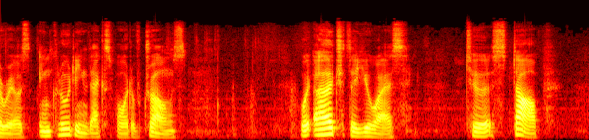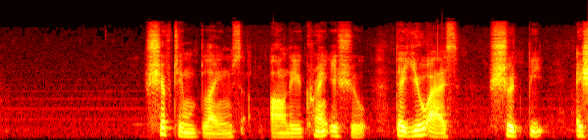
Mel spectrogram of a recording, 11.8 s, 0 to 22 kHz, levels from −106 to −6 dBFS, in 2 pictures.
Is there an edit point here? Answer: yes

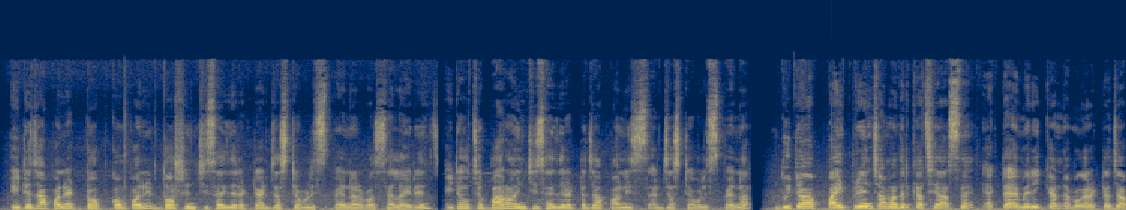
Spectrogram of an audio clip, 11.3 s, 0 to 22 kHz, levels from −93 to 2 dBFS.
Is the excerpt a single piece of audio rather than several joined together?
no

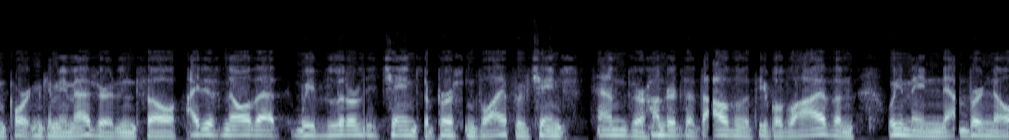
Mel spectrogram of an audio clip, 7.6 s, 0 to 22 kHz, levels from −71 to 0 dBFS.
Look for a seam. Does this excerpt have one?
yes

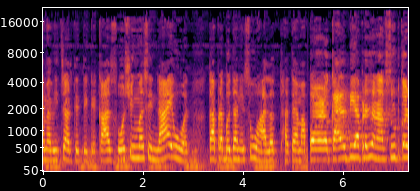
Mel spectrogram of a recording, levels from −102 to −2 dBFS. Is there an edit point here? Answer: yes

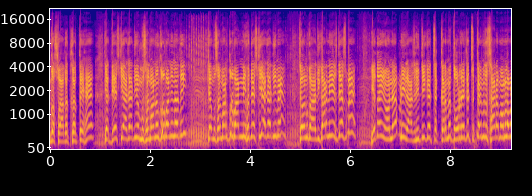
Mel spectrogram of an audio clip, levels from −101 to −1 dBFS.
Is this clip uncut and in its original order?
no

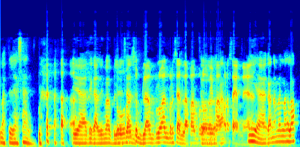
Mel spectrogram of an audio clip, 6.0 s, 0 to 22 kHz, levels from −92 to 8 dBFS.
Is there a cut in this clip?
no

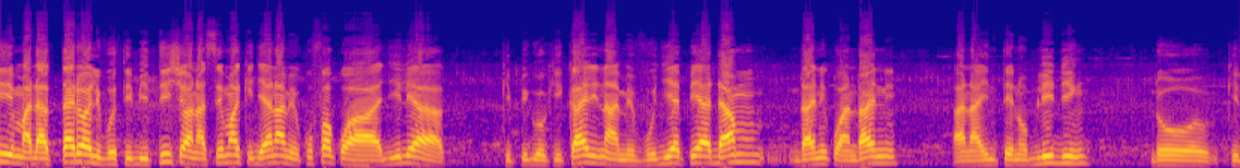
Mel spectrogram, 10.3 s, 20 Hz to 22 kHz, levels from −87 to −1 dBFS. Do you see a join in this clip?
no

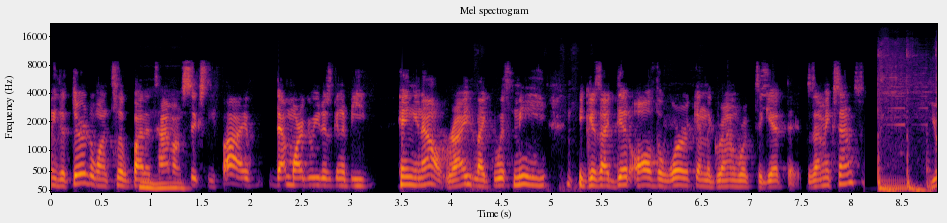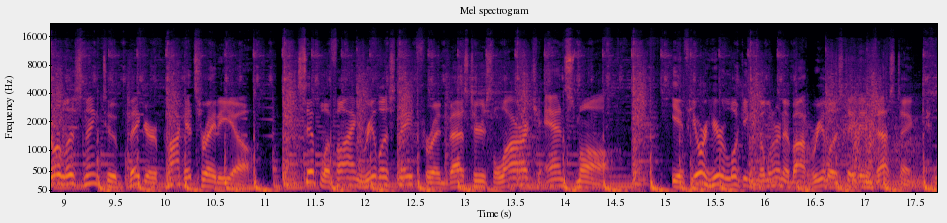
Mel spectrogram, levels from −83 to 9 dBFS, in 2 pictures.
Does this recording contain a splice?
yes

